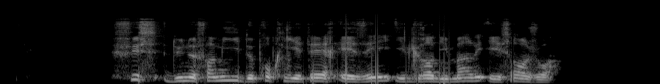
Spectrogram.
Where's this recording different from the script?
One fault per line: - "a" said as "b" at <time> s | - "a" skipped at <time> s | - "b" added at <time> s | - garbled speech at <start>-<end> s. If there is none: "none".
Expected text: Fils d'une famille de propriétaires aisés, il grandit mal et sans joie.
none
